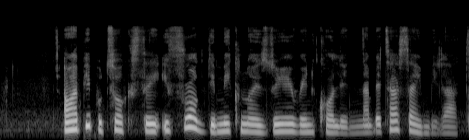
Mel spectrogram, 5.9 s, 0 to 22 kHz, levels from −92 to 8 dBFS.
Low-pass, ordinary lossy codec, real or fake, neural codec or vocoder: 10.8 kHz; none; real; none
